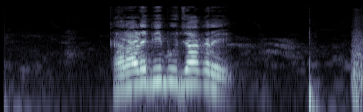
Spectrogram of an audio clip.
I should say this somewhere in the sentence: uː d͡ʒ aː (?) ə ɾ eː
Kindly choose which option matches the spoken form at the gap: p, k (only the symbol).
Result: k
